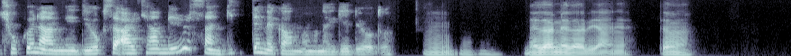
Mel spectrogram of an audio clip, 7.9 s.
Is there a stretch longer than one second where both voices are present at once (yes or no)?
no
